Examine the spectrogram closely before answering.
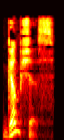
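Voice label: "gumptious", British English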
